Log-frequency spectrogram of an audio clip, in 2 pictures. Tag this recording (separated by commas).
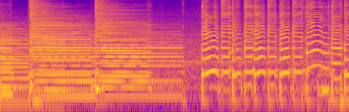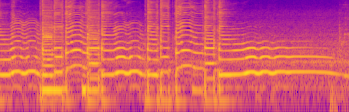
Music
